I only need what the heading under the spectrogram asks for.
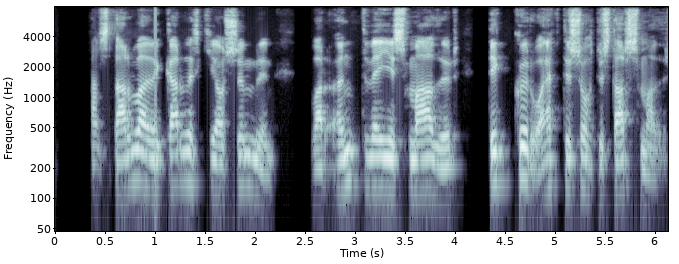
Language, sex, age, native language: Icelandic, male, 20-29, Icelandic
